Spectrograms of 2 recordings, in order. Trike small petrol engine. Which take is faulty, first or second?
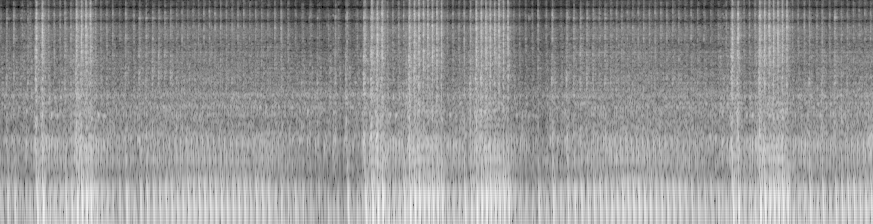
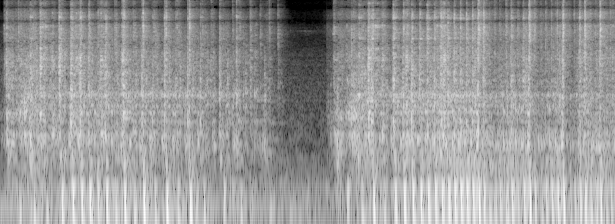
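second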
